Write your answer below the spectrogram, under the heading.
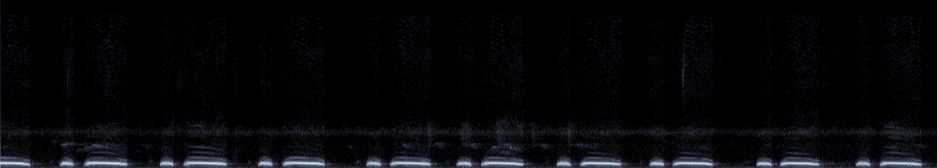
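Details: Spotted dove, a young bird that has just started calling, on its first trip out for forest training: paired and single soft mid-pitched coos repeat at a steady pace of roughly one per second in clean, quiet surroundings.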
